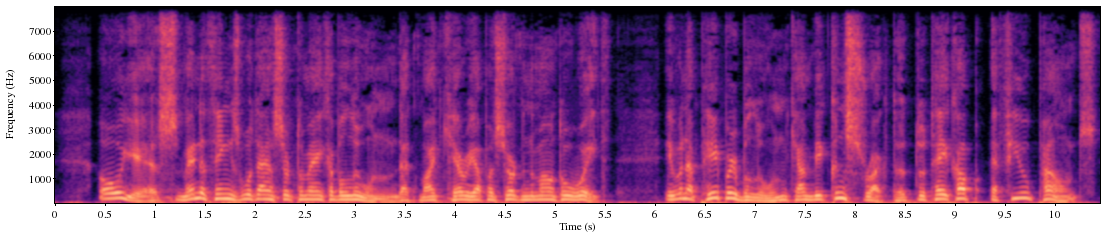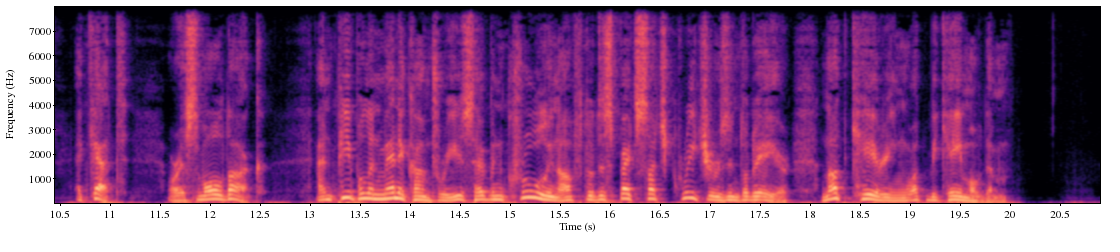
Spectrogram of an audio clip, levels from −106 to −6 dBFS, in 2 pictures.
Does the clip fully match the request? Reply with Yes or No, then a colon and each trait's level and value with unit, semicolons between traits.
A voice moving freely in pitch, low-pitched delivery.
No: wide, 5.8 semitones; medium, 155 Hz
